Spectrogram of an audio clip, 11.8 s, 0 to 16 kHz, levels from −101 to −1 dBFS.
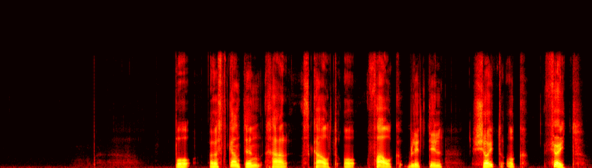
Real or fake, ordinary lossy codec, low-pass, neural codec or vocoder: real; none; 10.8 kHz; none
